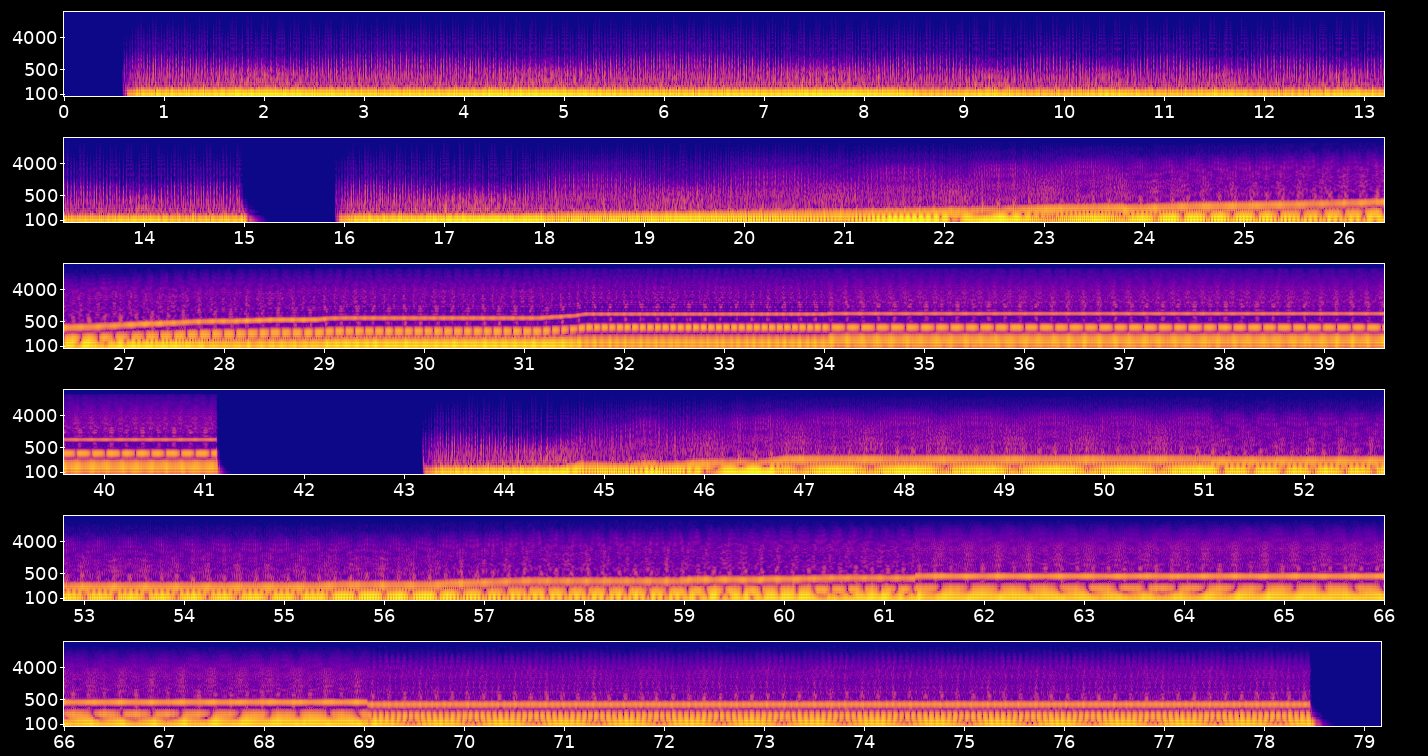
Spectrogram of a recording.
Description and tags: Sci-Fi Engine Car Drone Helicopter Spaceship
Artificial synthesized sound of sci-fi engine (car, helicopter, drone, quadcopter, spaceship). Different speed (gear).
